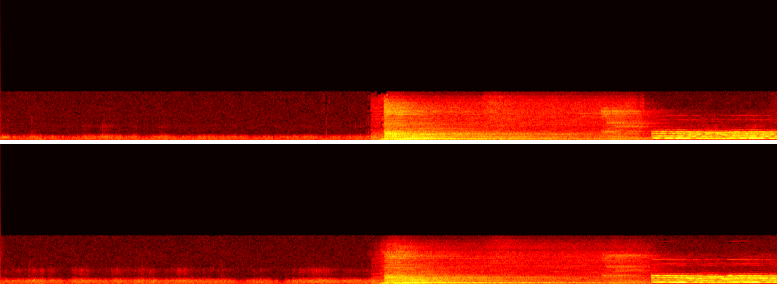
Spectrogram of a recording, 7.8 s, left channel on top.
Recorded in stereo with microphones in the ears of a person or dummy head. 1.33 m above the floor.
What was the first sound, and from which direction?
Dripping, 85° left.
